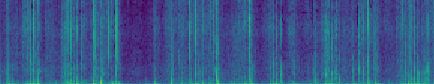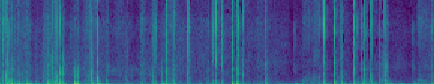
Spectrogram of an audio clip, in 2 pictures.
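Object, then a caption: Stretchy synthetic fabric garment. Long nails scratch fast and hard across soft mauve-pink stretch fabric, like leggings, pulled taut close to the mic. The result is a dense run of quick, dry rasping and tearing-like strokes with a heavy low rumble underneath and bright, crackly edges on each swipe.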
